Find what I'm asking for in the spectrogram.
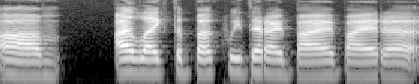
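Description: A woman's medium-paced speech comes through with little behind it but quiet. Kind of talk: tutorial. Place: kitchen.

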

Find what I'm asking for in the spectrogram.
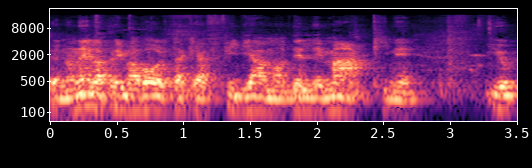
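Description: A man speaks fairly quickly, and room echo is audible. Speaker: speaker. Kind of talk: interview answer. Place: home room. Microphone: camera far.

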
